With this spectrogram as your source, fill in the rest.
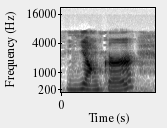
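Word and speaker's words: Junker: army the younger class that word that you see here is pronounced Jonker and the yonkers are the German Prussian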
